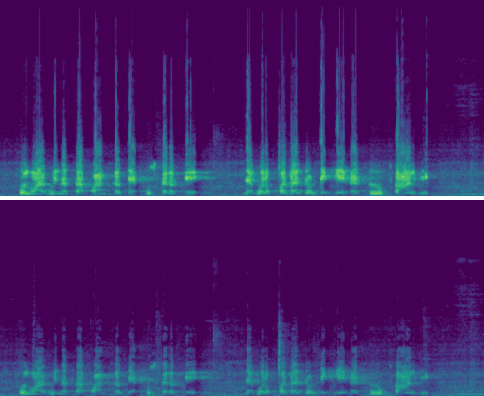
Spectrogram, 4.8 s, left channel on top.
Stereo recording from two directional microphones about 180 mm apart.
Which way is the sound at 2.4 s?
50° left (ahead or behind).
